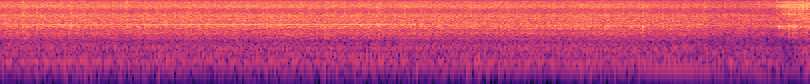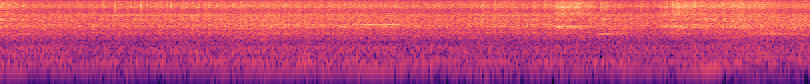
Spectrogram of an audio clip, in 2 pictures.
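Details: Toyota Kijang carburetted petrol engine that would not start, running again after ignition fault found (burnt coil): catches and settles into steady, even idle, no misses or knocks; normal idle.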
